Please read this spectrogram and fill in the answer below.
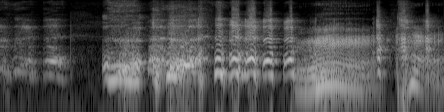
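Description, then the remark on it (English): A person imitates a raspy smoker's cough: rough, throaty growling sounds followed by a quick run of harsh hacking bursts, fairly loud. “So people like to think if maybe he's not growling, but he's coughing from being a cigarette smoker.”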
